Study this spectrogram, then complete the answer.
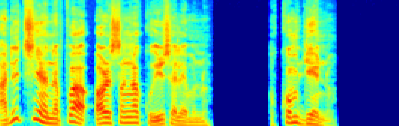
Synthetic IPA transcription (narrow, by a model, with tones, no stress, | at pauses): a˨dɪ˦t͡ɕʰĩ˦ã˨nã˨pʰa˦˨ɔ˦ɾɪ˦sã˦ŋa˦kʰʊ˨je˨ɾu˦sa˨lɛ̃˨mnʊ̃˦ | ɔ˨kʰɔ̃˦mdɪ˦˨nʊ̰̃˨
